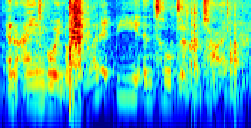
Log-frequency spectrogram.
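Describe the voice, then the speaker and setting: A chatty, upbeat woman in her thirties talks through a recipe at her kitchen counter. Her pitch sits at a middle level. The recording picks up clear kitchen noise and the clatter of dishes from the camera mic. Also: lively intonation, a little fast. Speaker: home cooking vlogger. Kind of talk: casual cooking narration. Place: home kitchen, indoors.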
